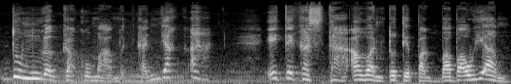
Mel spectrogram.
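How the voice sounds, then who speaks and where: A woman with an Ilocano accent playing a protective village mother who gently scolds and cautions, in a radio drama. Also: medium pitch, lively intonation, normal speed, a little hiss or hum, natural voice. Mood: cautioning. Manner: admonishing, motherly.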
